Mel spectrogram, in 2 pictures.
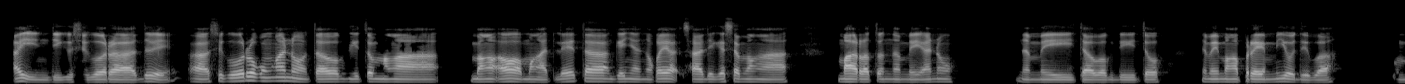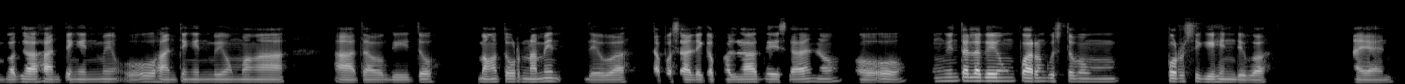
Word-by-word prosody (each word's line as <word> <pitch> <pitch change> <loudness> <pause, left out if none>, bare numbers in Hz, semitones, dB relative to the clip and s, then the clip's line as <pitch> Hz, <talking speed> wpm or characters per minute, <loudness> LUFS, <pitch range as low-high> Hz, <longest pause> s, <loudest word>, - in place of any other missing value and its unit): Ay, 140 -7 +4
hindi 110 0 -2
ko 115 - -4
sigurado, 115 +2 +2
eh. 140 - -1
Ah, 125 -2 +3
siguro 150 +6 0
kung 165 0 -3
ano 145 -7 0
tawag 125 +1 +2
dito 130 +1 -4
mga, 120 -2 +1 0.3
mga, 125 +1 +2
oo 135 0 +5
mga 120 -1 -2
atleta 140 +5 -1 0.2
ganyan 130 -2 -3
o 115 - -6
kaya 135 0 +3
sali 120 0 -1
ka 130 - -1
sa 135 -2 -1
mga 115 -2 -2 0.5
marathon 125 -1 +4
na 120 - -3
may 115 0 0
ano, 125 0 -5 0.6
na 115 - 0
may 110 -1 0
tawag 110 0 -1
dito 110 +1 -4 0.3
na - - -11
may 125 - +3
mga 125 0 -1
premyo, 120 +2 +2
'di 110 - -4
ba. 105 0 -3 0.6
Kumbaga 115 +2 +2
huntingin 120 -1 +1
mo - - -9
yung 125 - -8
oo, 130 +4 -5
huntingin 115 0 -1
mo - - -5
yung 115 0 -5
mga, 115 -1 0 0.5
ah, 110 -1 +4
tawag 110 -1 -3
dito 110 +3 -4 0.4
mga 125 +1 +1
tournament, 130 +2 0 0.2
'di 105 - -5
ba. 110 +1 -1 0.2
Tapos - - -2
sali 115 -1 +5
ka - - +1
palagi 120 +1 +1
sa 120 +2 +2
ano 130 +2 -7 0.2
oo. 115 +3 -2 0.2
Kung 155 +2 -13
'yon 165 +1 -3
talaga 165 -1 +7
yung 160 -1 +3
parang 150 -1 +6
gusto 145 -2 -3
mong 130 0 -8 0.5
porsigihin, 130 -5 +1
'di 105 - -1
ba? 105 0 +1 0.9
Ayan. 105 0 +1
120 Hz, 150 wpm, -26 LUFS, 115-130 Hz, 0.9 s, talaga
